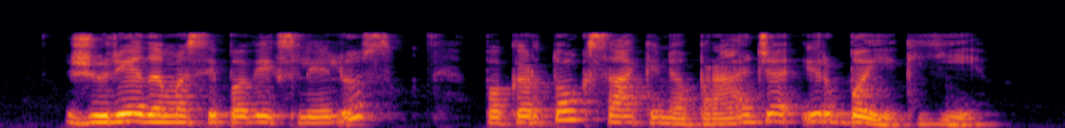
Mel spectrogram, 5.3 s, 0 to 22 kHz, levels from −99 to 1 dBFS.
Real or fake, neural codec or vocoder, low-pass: real; none; 7.2 kHz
